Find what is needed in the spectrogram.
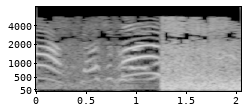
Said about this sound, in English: the power of this explosion. This wasn't just like a firework, but certainly not like a missile. But here is the drone flying into the financial district of Moscow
